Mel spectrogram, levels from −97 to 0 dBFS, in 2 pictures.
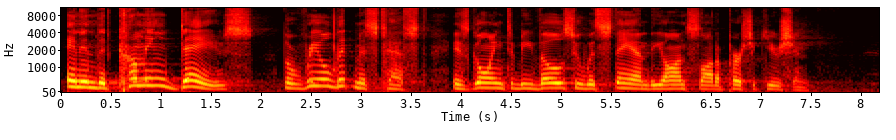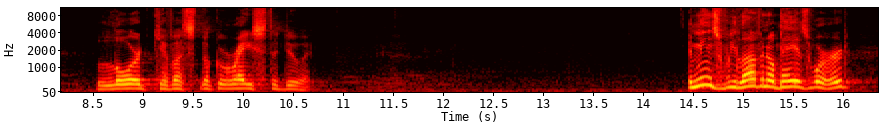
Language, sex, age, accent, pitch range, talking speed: English, male, 40-59, American, 170-245 Hz, 130 wpm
